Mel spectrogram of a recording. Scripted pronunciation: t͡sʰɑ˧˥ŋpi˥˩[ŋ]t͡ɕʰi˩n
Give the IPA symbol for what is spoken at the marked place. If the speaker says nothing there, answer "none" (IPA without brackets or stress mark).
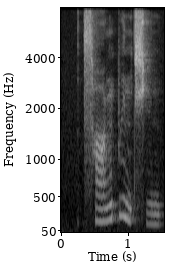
n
